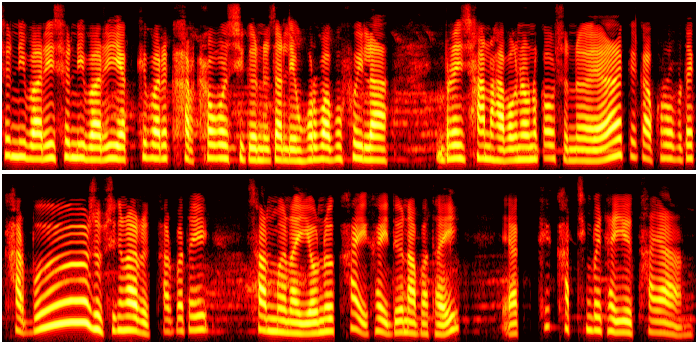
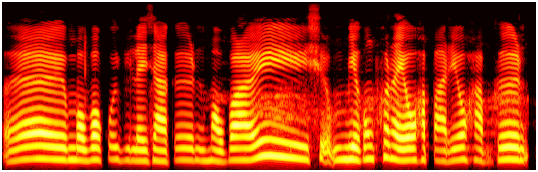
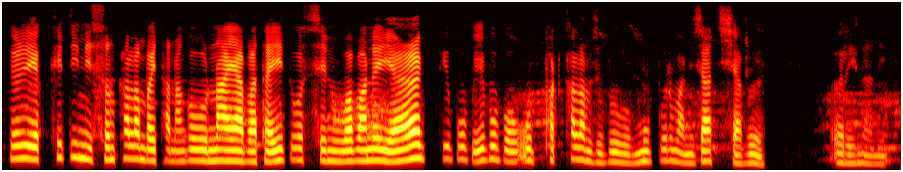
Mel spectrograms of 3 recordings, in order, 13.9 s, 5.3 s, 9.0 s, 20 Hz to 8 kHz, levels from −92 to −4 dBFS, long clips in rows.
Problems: constant background noise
